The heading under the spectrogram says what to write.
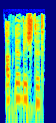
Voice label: "abgedichtet", German; adjectives

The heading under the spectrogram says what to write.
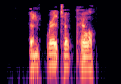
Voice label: "uncritical", English; adjectives

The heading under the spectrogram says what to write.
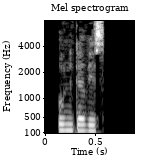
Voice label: "ungewiss", German; adjectives

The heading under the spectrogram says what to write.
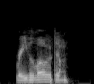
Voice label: "reloading", English; nouns

